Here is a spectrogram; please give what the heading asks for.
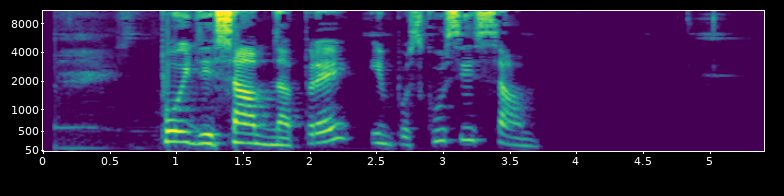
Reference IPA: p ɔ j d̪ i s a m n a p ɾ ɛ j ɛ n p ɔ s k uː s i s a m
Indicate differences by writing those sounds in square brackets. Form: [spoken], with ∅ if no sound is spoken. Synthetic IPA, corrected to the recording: p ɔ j d̪ i s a m n a p ɾ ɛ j [i] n p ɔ s k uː s i s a m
